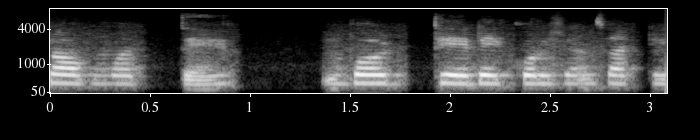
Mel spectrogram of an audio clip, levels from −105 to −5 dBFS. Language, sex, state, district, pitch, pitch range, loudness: Marathi, female, Maharashtra, Pune, 265 Hz, 260-270 Hz, -21 LUFS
